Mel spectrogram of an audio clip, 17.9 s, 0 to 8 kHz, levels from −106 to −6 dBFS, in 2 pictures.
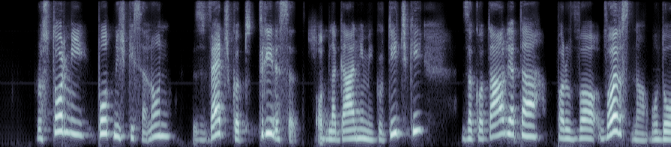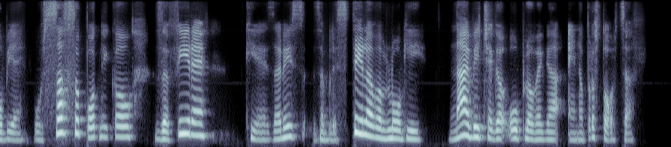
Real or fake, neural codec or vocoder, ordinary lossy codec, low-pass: fake; codec, 16 kHz, 1 kbps, X-Codec, HuBERT features, trained on LibriSpeech; none; none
